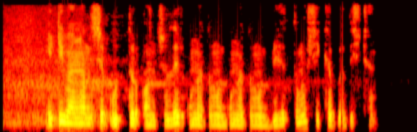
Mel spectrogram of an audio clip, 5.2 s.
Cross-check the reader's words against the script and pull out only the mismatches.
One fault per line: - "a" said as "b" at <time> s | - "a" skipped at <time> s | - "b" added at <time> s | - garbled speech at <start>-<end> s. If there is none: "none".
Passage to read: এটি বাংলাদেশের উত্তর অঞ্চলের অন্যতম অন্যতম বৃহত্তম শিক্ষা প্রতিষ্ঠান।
none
